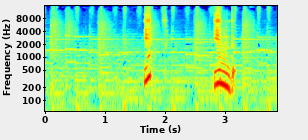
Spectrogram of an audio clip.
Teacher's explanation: ஆகிய 2 மெய்களும் மேல்வாய் பல்லின் அடியை, நாக்கின் நுனி பொருந்துவதால் பிறக்கின்றன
